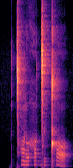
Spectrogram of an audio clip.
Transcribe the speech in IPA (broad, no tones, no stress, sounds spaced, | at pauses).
ǀʰ ɔ̃ ɾ o h ɔ ɡ͡ǀ ɨ ǃʰ ɔ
